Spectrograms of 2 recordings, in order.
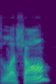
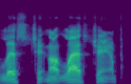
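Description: First: It sounds like 'la-shamp', with no t sound. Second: It sounds like the English words 'last champ'. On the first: The speaker calls it right. "It's Lachamp" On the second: The speaker calls it wrong. "Not last champ"

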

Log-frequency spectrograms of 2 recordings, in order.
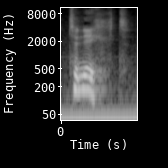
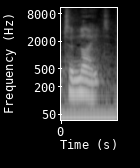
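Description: First: The middle has a throaty ch sound. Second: The middle has no throaty ch sound. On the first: It is the old Scottish dialect form. "in some parts of Scotland, people might still say" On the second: It is the standard modern form. "instead of"

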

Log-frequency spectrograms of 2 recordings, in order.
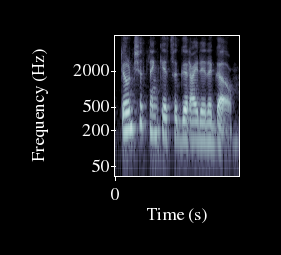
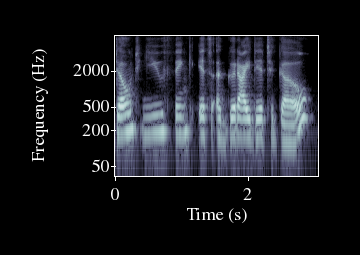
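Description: First: The words are run together and linked. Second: Each word is said clearly and separately. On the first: "I would say, ... notice how it all sounds like it's smashed together" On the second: "Instead of saying"

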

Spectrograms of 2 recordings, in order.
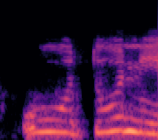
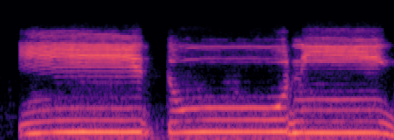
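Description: First: The word begins with a u vowel. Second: The word begins with an i vowel. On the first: The speaker calls it wrong. "Biasanya kan bacanya utuni harusnya ya" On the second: The speaker calls it right. "Ini gharib. Jadi dibacanya i"

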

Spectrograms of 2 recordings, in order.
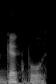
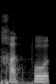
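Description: First: The G is a hard stop sound. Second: The G is a rough throaty sound. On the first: The speaker calls it wrong. "je peux pas me permettre de dire Gakpo" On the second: The speaker calls it right. "C'est un G"

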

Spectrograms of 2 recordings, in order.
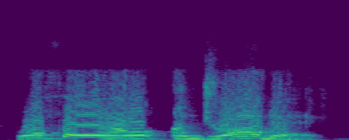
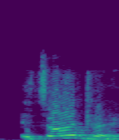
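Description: First: The name is pronounced as Andrade. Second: The name is pronounced as Andre. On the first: The speaker calls it right. "I'm going to say it correctly now" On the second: The speaker calls it wrong. "it's not Andre"

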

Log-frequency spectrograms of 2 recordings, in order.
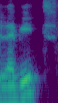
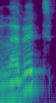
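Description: First: The name is said the French way. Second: The name is said the speaker's own way.

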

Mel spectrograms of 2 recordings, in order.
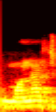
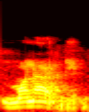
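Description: First: The word ends with a 'ch' sound. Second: The word ends with a 'k' sound. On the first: The speaker calls it wrong. "উচ্চারণ মনার্চ করলে হবে না" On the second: The speaker calls it right. "উচ্চারণ হচ্ছে মনার্ক"

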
